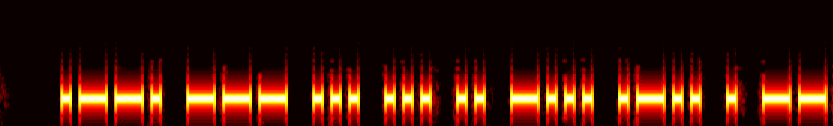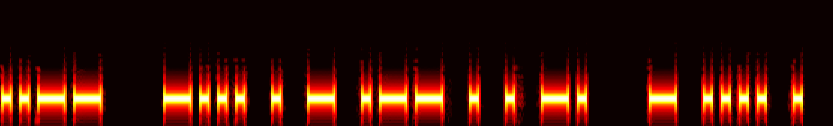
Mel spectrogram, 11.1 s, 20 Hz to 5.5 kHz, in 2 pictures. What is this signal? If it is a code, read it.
Morse code, heard as a keyed tone, about 20 wpm, 600 Hz. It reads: POSSIBLE, BETWEEN THE
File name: cw-books / winnie-the-pooh / winnie-20wpm-page-0024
